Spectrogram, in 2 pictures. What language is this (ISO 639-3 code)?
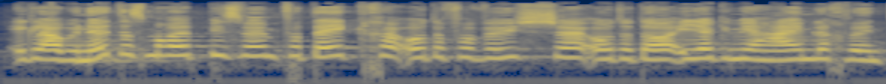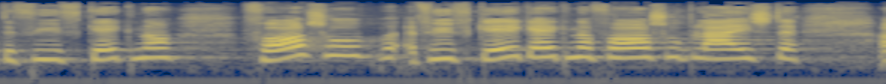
gsw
